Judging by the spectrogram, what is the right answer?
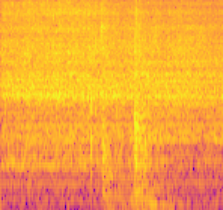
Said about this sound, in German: Zuerst passiert nichts. Dann rattert der Türöffner.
